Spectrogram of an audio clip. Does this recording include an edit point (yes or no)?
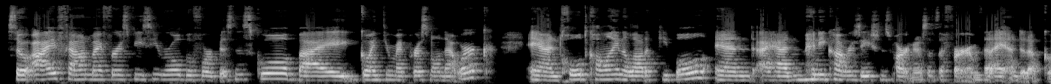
yes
